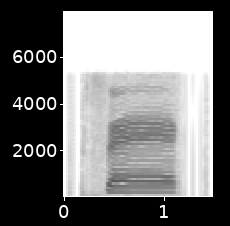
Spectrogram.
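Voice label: "sek6", Cantonese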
